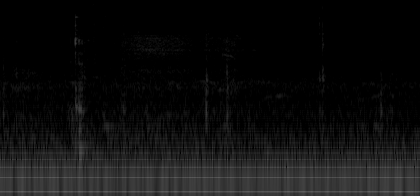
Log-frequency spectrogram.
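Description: Near silence: a steady low hum, with a few faint light clicks and taps from small hand tools and styrene plastic parts being handled on the workbench.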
